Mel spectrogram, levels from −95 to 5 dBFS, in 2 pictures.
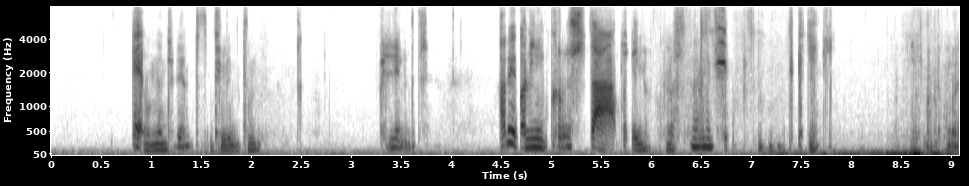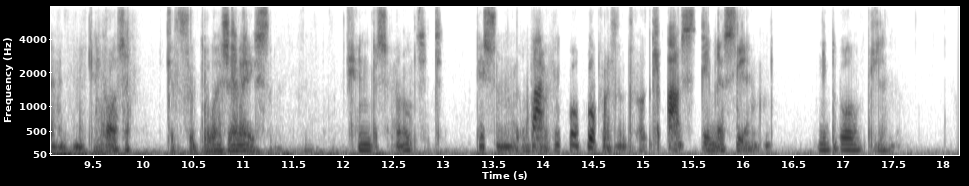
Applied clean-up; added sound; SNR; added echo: neural diffusion model UNIVERSE++.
